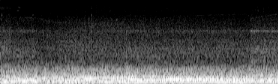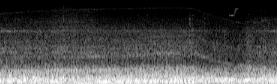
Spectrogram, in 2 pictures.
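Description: A big diesel truck engine drones steadily as the rig drives along, a loud, continuous low rumble with shifting harmonic tones and a brief change in pitch partway through.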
